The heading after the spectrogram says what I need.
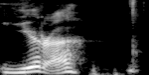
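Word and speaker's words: Jera: This rune is pronounced Yura.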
